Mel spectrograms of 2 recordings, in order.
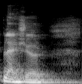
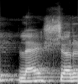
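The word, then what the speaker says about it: pleasure: जैसे जब हम बोलते हैं प्लेजर तो ये प्लेशर नहीं होता, ऐसे नहीं बोलते यार इसमें बड़ा प्लेशर है, वो प्रेशर वाली बात हो जाएगी।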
